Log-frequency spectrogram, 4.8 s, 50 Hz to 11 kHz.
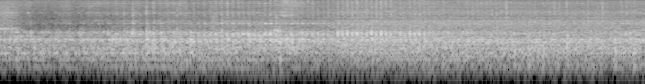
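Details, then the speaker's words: Honeywell air filter fan bent and partly melted after sitting too close to a fireplace: steady fan whoosh with a busy, buzzy rattle riding on it, unbalanced and damaged. "And ever since then, it sounds like, well, I tell the missus, it sounds like a 53 Chevy just rattling"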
